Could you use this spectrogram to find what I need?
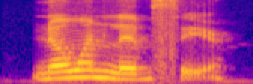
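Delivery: ordinary talk, nothing marked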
